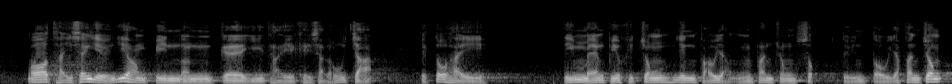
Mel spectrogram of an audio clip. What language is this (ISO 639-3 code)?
yue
